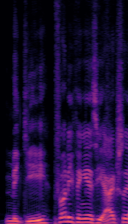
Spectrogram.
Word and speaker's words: Mk.gee: when I learned that his artist name is actually pronounced McGee funny thing is he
